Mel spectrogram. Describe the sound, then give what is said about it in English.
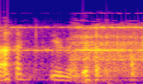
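A telephone rings with a steady, shrill, high-pitched trill that starts about halfway through and continues to the end, following a brief moment of voices at the start. “Yeah, well, you better answer the phone.”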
